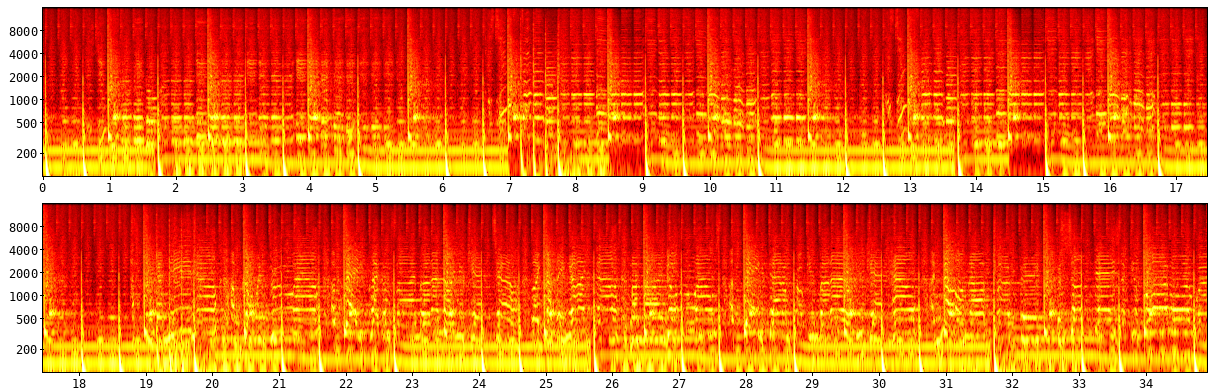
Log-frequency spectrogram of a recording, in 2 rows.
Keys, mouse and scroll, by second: 0.2 shift+Tab, 2.0 click, 2.9 Tab, 3.4 shift+Tab, 3.5 typing, 5.9 click, 13.2 click, 13.3 click, 16.1 Tab, 17.8 ctrl+a, 18.6 Tab, 20.2 click, 21.1 Tab, 22.8 click, 22.8 click, 22.8 typing, 27.8 click, 31.6 click, 32.0-32.8 typing, 32.5 click.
